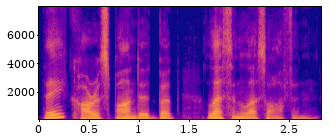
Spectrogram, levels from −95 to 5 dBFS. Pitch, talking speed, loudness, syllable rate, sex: 130 Hz, 150 wpm, -19 LUFS, 4.6 syllables/s, male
